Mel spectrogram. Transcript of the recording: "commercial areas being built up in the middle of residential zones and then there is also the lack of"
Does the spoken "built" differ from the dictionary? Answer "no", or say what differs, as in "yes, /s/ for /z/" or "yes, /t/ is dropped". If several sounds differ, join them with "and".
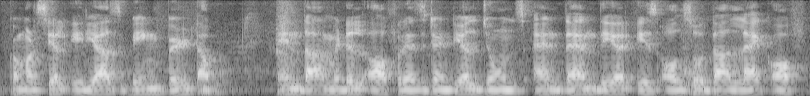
no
